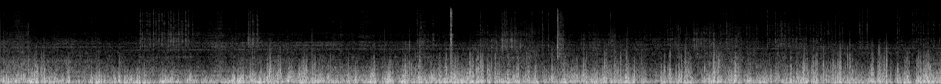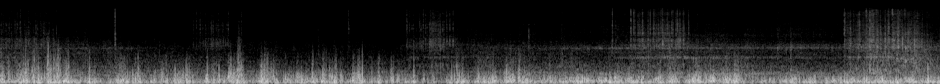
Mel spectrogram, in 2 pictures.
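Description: Bicycle tyres roll and hum on a paved path.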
